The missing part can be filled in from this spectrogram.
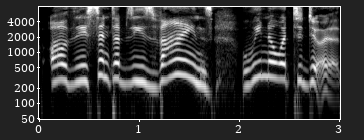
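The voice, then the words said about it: Attempted French accent, sounding German. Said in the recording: “they're like French aliens ... This sounds more like a Nazi ... I can't do it. What's up with my accent?”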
